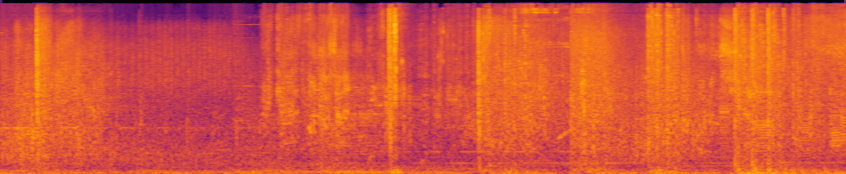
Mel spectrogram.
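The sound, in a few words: gunfire in the video game Strider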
